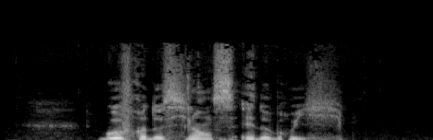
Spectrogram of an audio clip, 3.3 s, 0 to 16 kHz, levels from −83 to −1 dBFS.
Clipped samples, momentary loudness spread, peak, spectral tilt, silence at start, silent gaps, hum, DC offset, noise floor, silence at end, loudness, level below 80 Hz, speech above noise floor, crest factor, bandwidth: under 0.1%; 18 LU; -6 dBFS; -5 dB/octave; 0.75 s; none; none; under 0.1%; -71 dBFS; 0.7 s; -24 LUFS; -46 dBFS; 47 dB; 20 dB; 11.5 kHz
